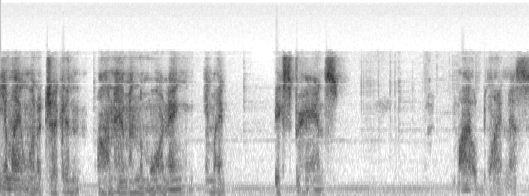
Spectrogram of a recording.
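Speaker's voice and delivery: quiet, breathy whisper. Voicing a character who whispers a warning to another character: whispering. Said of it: "just kinda whispers over to Perry".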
